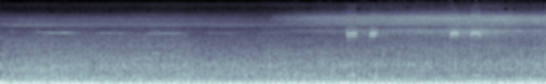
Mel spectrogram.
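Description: Motorbike engines hum nearby.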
